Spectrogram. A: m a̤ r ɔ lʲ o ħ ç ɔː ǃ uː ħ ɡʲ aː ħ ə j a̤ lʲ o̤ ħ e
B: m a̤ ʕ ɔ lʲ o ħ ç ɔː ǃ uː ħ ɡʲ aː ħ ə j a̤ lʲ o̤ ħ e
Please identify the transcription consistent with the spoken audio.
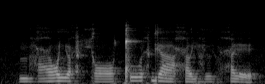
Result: B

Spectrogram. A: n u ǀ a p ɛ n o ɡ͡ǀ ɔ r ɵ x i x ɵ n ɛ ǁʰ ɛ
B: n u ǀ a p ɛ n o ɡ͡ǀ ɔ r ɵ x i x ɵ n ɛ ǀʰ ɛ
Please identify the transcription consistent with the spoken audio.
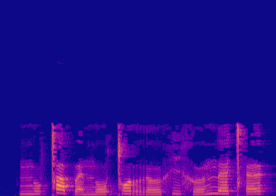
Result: B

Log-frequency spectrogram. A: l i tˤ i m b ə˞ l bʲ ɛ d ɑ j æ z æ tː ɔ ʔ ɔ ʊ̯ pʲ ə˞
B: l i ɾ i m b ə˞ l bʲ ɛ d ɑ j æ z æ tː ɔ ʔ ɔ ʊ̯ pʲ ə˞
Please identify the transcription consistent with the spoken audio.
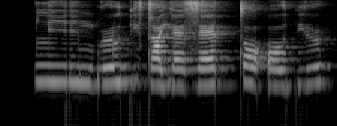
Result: B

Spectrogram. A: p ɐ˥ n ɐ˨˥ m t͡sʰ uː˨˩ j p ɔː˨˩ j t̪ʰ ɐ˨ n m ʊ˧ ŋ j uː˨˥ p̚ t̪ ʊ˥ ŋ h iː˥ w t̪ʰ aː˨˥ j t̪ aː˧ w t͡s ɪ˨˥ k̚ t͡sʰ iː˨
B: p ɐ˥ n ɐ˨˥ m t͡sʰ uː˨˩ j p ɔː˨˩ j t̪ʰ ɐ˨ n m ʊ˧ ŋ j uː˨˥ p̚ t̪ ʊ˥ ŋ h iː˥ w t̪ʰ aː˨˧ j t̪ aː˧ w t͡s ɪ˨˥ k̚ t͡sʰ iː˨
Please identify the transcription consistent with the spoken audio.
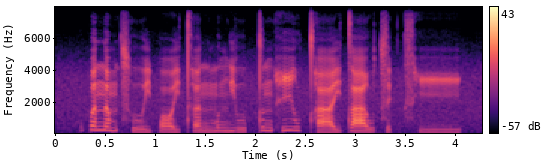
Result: A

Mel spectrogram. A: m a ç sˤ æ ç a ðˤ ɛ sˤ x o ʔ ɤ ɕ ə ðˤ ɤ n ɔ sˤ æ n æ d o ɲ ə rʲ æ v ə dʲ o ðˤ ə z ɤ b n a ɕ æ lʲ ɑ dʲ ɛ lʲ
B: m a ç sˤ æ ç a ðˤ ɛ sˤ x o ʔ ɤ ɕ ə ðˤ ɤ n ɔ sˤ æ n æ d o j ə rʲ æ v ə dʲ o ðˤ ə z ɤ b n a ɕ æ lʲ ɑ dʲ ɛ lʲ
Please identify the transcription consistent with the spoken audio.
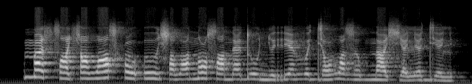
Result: A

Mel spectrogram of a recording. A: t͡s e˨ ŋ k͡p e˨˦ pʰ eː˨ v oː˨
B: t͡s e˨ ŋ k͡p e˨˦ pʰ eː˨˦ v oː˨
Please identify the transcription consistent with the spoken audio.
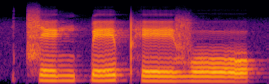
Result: A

